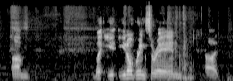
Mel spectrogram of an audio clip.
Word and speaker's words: Saraya: love that and um first of all it's Saraya you dumb idiot wait yeah yeah wait Michael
